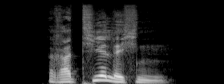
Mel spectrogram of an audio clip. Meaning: inflection of ratierlich: 1. strong genitive masculine/neuter singular 2. weak/mixed genitive/dative all-gender singular 3. strong/weak/mixed accusative masculine singular 4. strong dative plural
- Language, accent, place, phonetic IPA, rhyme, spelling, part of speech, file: German, Germany, Berlin, [ʁaˈtiːɐ̯lɪçn̩], -iːɐ̯lɪçn̩, ratierlichen, adjective, De-ratierlichen.ogg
